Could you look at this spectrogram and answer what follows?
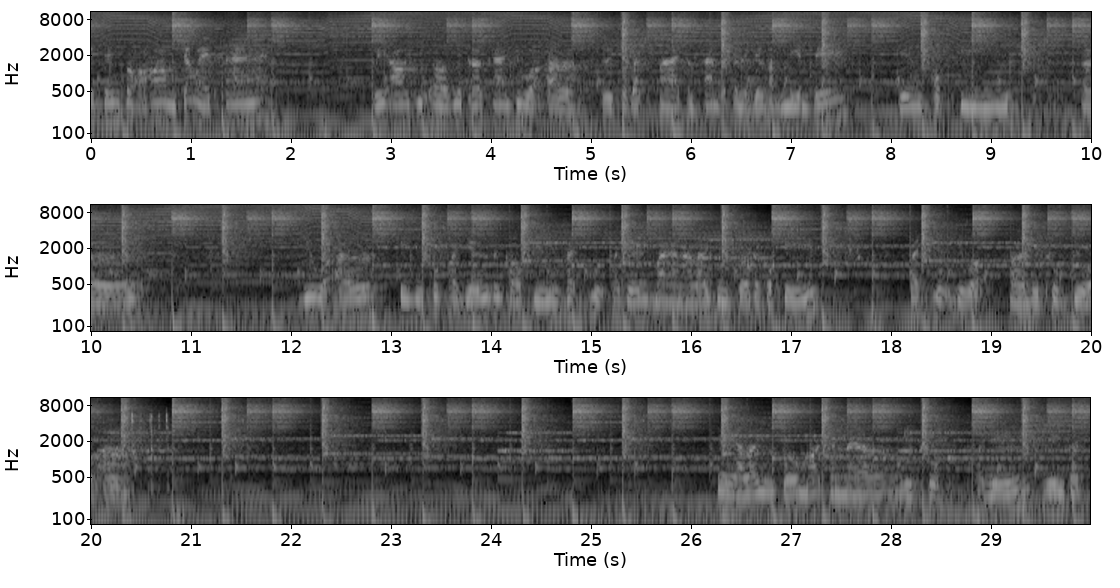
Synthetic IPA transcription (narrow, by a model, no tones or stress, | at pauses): kiət͡ɕəŋsoʔəɦɑːmɲt͡ɕəŋmaːt̪ʰaː | ʋiəʔaɔjʔəːʋiət̪rəwkaːjuːʋə̰ʔəl | rɨːkɑːʋɛɛp̚saːjpont̪aɛɓəːəsənʔajəːŋʔɑ̰t̪̚miənt̪eː | jəːŋkʰopːiː | ʔəː | juːʋəʔəlpiːjuːt̪ʰuːp̚kʰɑhjəːŋrɨːkɑːpiːfʰesɓuk̚kʰajəːŋɓaːnanaləwjəːmt͡ɕoːlt̪əkopːiː | fesɓuk̚juːəʔ | ʔəjuːt̪ʰuːp̚juːəʔəl | eːʔələwjəːŋt͡ɕoːlmaət͡ɕənːɛljuːt̪ʰjṵːp̚ | kʰajeːjiːŋt͡ɕət̪̚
